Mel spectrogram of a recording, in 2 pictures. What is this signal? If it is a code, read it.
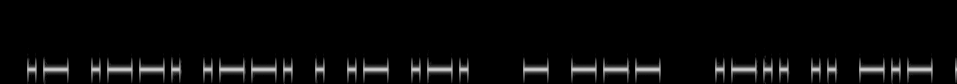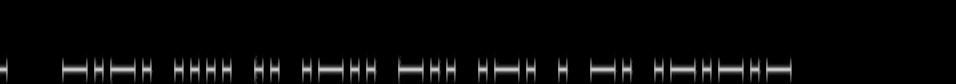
Morse code, heard as a keyed tone, about 15 wpm, 700 Hz. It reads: APPEAR TO LIKE CHILDREN.
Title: Sentences from Top 1000 Words - Review Part 2 - 15wpm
